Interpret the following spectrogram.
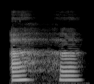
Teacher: हा की अदायगी हलक के नीचे वाले हिस्से से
